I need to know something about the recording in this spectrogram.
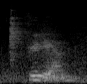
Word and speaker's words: Friedan: How do you pronounce her last name? Friedan.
